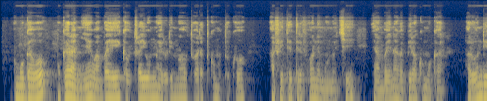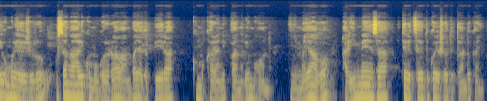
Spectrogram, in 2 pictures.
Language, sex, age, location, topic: Kinyarwanda, male, 25-35, Huye, health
